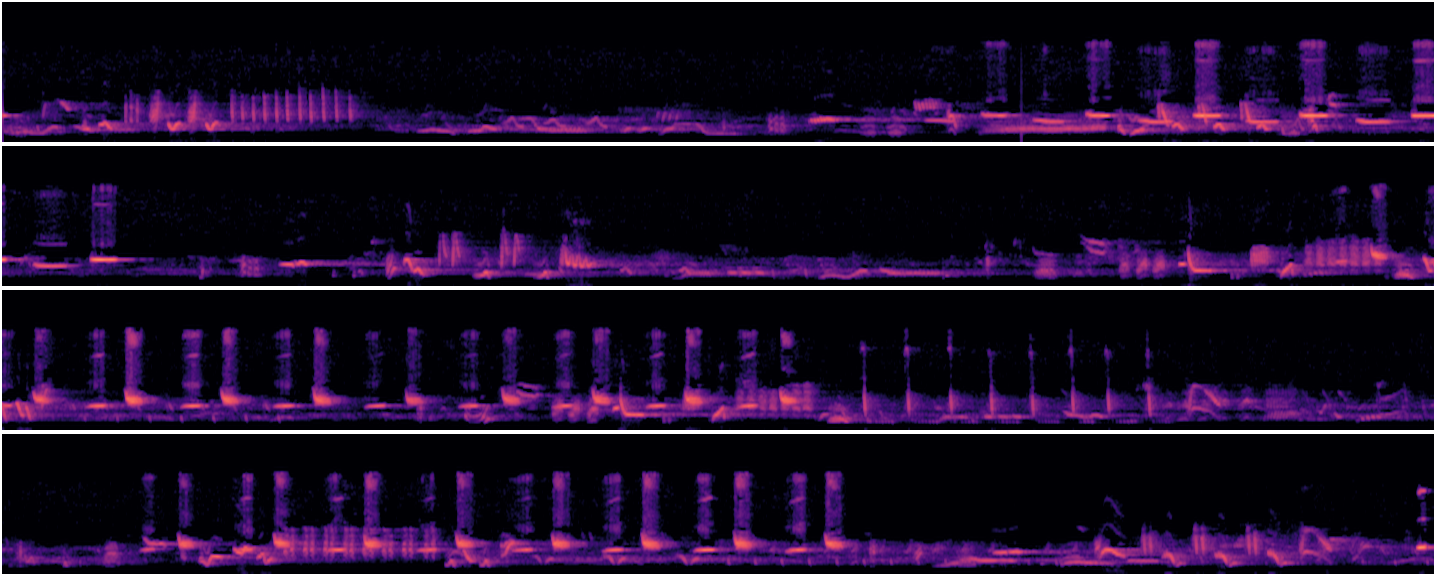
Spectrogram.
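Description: Small birds chirping and singing: rapid high chirps and trills that run on with a few short lulls.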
